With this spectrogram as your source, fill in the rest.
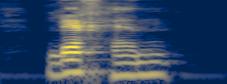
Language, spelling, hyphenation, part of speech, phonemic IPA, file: Dutch, leghen, leg‧hen, noun, /ˈlɛx.ɦɛn/, Nl-leghen.ogg
- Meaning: a laying hen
